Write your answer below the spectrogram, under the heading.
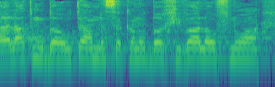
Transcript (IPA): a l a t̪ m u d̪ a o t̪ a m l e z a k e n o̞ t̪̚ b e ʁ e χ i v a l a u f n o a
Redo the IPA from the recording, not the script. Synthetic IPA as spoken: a l a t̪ m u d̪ a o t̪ a m l e s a k a n o̞ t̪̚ b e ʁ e χ i v a l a o f n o a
